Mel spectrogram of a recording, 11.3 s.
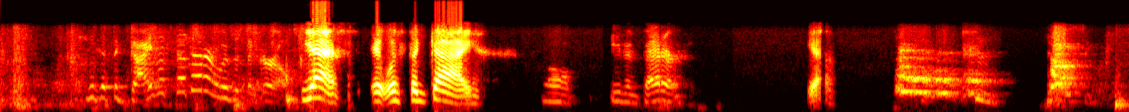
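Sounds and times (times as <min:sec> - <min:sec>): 
speech: 0:00.9 - 0:06.9, 0:08.0 - 0:08.4, 0:09.7 - 0:10.8
dogs barking: 0:09.0 - 0:09.9, 0:10.5 - 0:11.0.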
